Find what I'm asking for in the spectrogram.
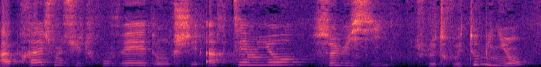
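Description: A high-pitched woman speaks over noticeable background noise. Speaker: scrapbooking vlogger. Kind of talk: casual chat. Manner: chatty, hesitant.

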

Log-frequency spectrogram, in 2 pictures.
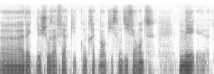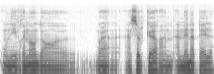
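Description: At a fairly slow pace with long, frequent pauses, a man speaks in a very deep, low pitch with fairly even intonation against a quiet background. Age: 50s. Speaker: church elder in training. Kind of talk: testimony. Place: church. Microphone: handheld.

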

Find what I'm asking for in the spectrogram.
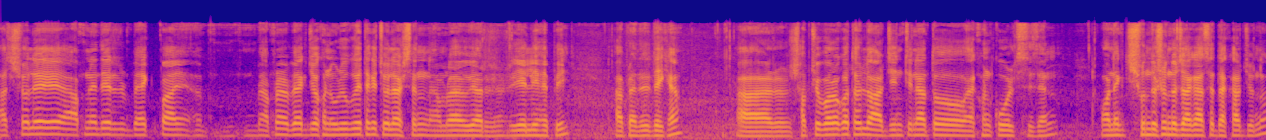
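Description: Light background noise sits under a dry, echo-free recording of a man speaking in a fairly high pitch with monotone, flat intonation. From Bangladesh. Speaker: shop owner; interviewee. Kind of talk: interview. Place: waterside. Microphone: handheld.

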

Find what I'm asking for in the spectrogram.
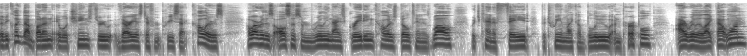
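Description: The speech moves at a fairly quick pace with ordinary pitch variation. The background is quiet. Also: man. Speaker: tech reviewer. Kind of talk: product review commentary. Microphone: studio mic.

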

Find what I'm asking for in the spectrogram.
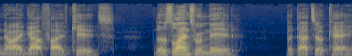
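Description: Against a quiet background, a man talks in a bright, sharp tone with ordinary pitch variation. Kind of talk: reading a poem aloud. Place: home room. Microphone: studio mic.

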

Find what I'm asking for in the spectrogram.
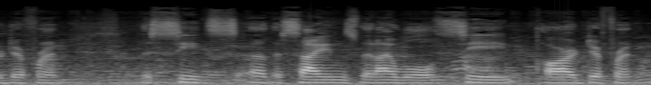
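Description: Clear music plays behind a man speaking. His intonation is monotone and flat, and his pace is moderate. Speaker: interview guest. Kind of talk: interview answer. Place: cafe. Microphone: phone near.

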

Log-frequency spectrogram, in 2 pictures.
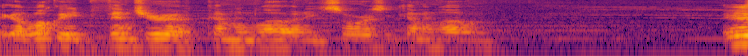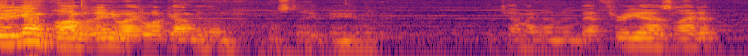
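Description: A man with ordinary pitch variation, faint music in the background and audible room echo. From Australia. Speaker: actor. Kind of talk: dramatic monologue, film scene demo. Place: studio.

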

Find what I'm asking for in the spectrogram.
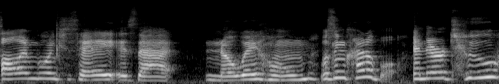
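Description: A woman talks at a high pitch. Her intonation is lively. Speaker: vlogger. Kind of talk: casual vlog chat. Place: home room. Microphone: phone near.

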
